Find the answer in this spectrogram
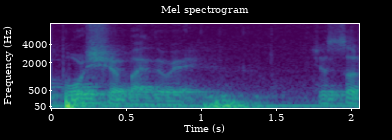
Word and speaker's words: Porsche: why does it matter so this word is pronounced Porsche by the way just so that you know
